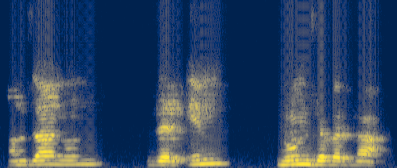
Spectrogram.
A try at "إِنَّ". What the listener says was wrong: নয়, হামজা নুনের ইন গুন্না করে পড়তে হবে।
